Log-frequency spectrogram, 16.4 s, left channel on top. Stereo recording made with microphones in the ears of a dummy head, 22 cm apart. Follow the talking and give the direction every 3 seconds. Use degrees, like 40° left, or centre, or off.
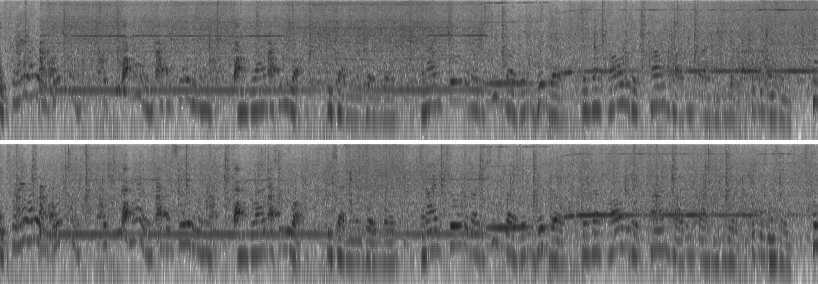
70° right, 70° right, 60° right, 20° right, 10° left, 20° left.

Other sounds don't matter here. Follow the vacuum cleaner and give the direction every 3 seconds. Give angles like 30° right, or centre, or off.
70° left, 70° left, 50° left, 10° left, centre, 60° left.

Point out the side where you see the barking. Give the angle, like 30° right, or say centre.
centre.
